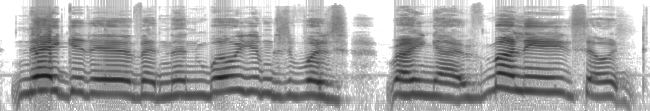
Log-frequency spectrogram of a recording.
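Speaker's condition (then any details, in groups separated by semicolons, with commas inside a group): Cerebral palsy; wears down with age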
